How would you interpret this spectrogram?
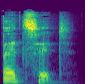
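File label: "bedsit", English, British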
